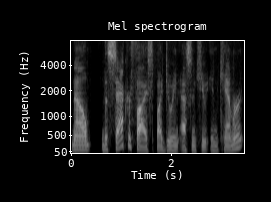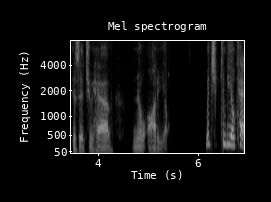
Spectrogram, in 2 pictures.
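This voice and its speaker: Close and dry with no echo, a man's fairly low voice moves at a moderate pace. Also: ordinary pitch variation. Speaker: camera technical specialist teaching a class. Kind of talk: online tutorial class. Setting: online presentation stage. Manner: loud.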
